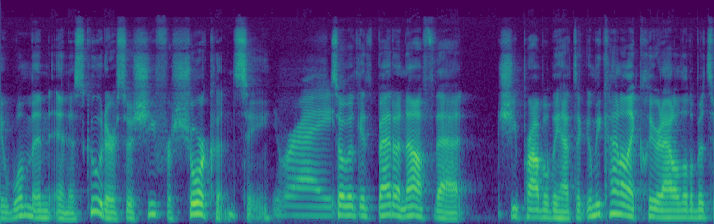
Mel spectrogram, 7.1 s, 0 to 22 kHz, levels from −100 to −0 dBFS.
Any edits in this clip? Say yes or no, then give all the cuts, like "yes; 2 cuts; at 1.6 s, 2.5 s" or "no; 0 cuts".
yes; 1 cut; at 3.6 s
